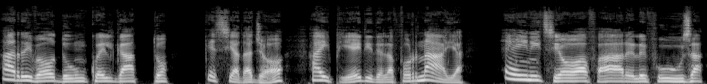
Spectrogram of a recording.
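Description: A man reading a fairy tale aloud in an expressive, playful way. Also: a little high, unhurried, no room sound, studio quality. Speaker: storyteller.

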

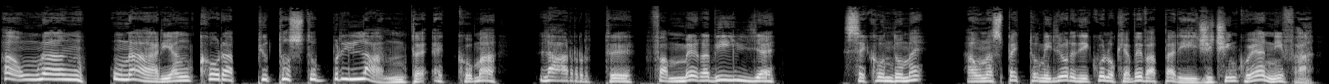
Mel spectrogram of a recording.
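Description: A man voicing a gossiping gentleman friend in a story reading, arch and teasing, with a slow drawl. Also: on the high side, animated, creaky, dry recording, clean studio sound, voice pushed up, full character voice. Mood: sly. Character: gossiping male society friend, sly and mocking.

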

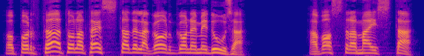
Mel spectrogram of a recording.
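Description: A man's voice: sits high, animated, moderate pace, sharp tone, no room sound, clean studio sound, pitched above the performer's own voice. A man voicing a brave, earnest young male hero in a storybook reading. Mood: defiant.

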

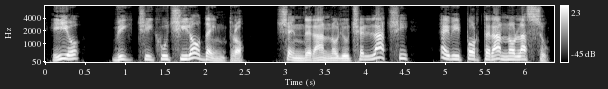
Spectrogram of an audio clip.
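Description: Storybook wise old woman, firm and measured, man putting her on, lively pitch. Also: no echo, clean studio sound. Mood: instructing. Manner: firm, slow, instructing.

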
